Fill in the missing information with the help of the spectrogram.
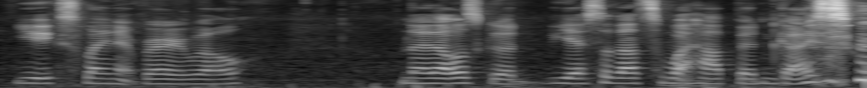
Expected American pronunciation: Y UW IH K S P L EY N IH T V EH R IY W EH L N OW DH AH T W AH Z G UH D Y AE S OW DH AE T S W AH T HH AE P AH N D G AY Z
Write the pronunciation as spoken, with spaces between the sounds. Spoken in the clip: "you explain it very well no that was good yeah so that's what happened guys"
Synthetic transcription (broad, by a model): Y IH K S P L EY N IH T V EH R IY W EH L N OW DH AH T W AH Z G UH D Y AE S OW DH AE T S W AH T HH AE P AH N D G AY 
